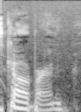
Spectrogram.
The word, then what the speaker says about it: Cockburn: Bruce Coburn, which is spelled Cockburn, but it's Coburn.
